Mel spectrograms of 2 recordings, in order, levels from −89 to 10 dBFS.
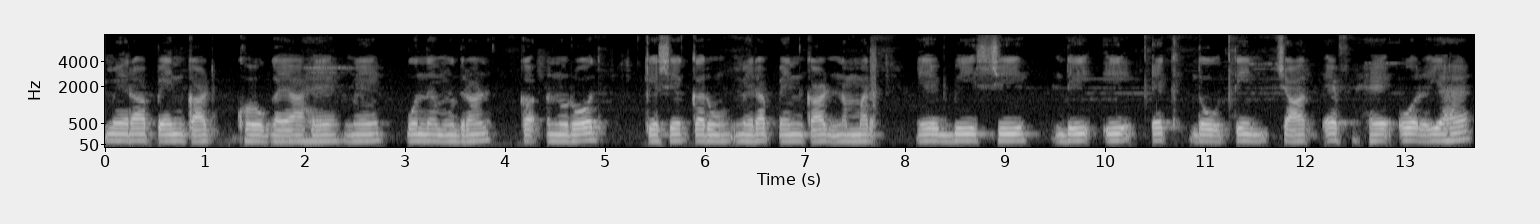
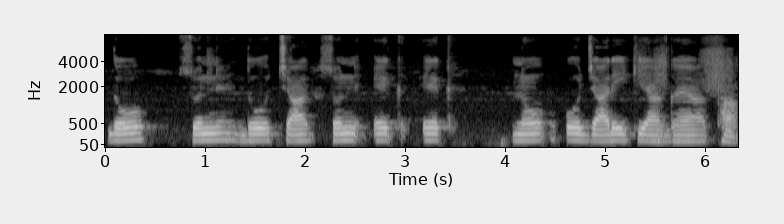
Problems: constant background noise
